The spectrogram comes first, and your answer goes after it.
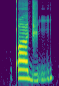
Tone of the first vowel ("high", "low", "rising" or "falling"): high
